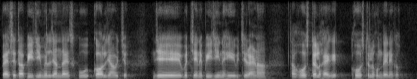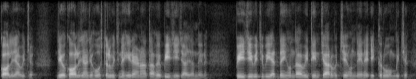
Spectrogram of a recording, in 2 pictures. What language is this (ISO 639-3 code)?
pan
